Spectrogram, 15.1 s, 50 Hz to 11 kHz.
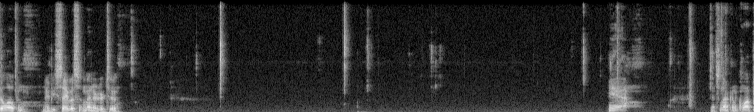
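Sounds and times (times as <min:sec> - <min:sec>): metal tool clicks: 0:06.8 - 0:07.4.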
